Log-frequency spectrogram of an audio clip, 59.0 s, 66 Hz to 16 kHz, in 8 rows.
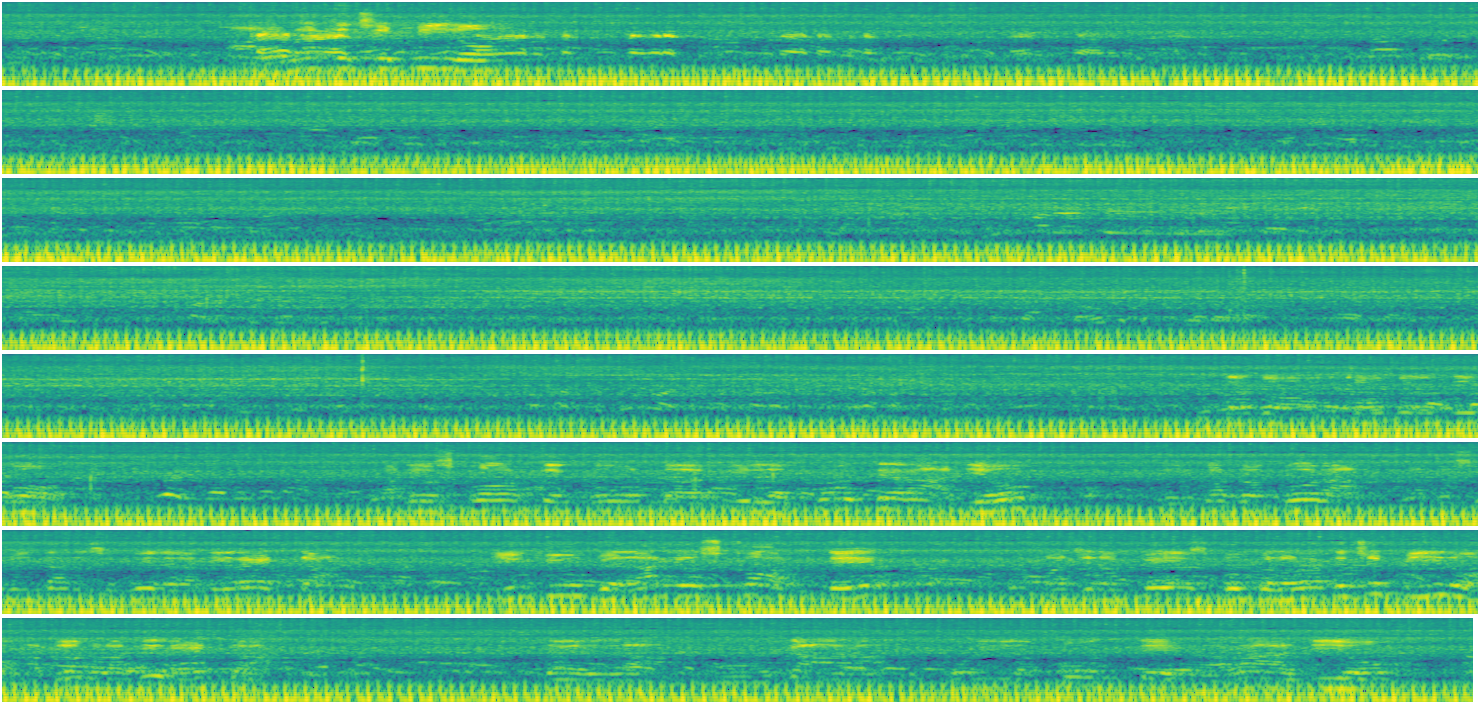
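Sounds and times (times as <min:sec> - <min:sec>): faint voices: 0:00.0 - 0:59.0
motorcycle engine idling: 0:00.0 - 0:59.0.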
